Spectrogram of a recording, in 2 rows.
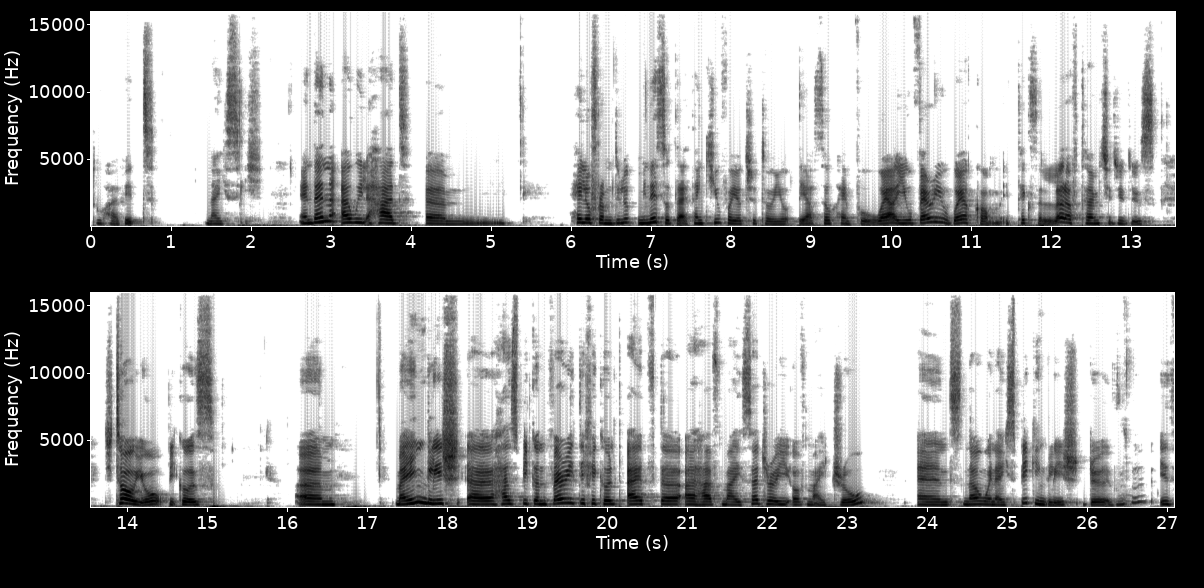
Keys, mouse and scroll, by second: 1.3 middle click, 2.0 a, 12.8-14.8 middle drag, 19.7-24.7 middle drag.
